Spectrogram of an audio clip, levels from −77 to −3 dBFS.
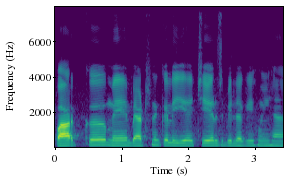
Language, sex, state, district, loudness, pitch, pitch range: Hindi, male, Punjab, Fazilka, -23 LUFS, 130 Hz, 130-135 Hz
